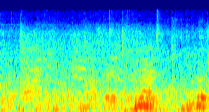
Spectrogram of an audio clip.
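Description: Speech: a voice talking in Greek, with a short "Ναι" (yes) about one and a half seconds in.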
